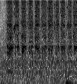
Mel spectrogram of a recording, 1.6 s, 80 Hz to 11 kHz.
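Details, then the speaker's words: 460 rebuild, lapping valves with grinding compound and suction-cup tool: rhythmic gritty rasping, about six strokes a second, as valve is spun on its seat, getting smoother as seat beds in. "Stick that in there like that. You can hear this stuff really grinding and cutting."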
